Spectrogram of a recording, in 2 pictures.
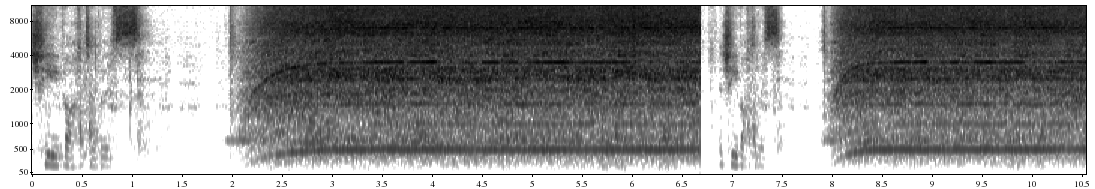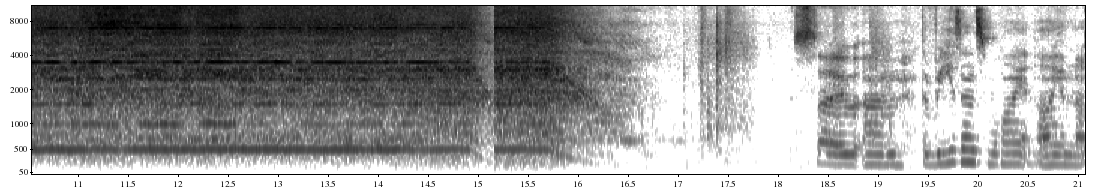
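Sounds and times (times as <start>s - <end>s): hair dryer motor whine: 1.9s - 6.7s, 7.9s - 17.0s.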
